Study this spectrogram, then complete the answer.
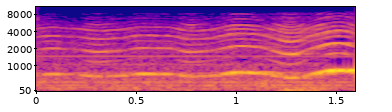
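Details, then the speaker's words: Minelab SD2000 metal detector, 25-year-old electronics, being fine-tuned: the search coil's two loops are not yet equal, so a warbling whistle wandering in pitch lets a little interference through before the coil is squeezed to balance. "Mine's close enough at the moment, but yeah, I can hear a little bit of blurb coming through."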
